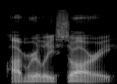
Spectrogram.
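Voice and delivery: usual speaking voice

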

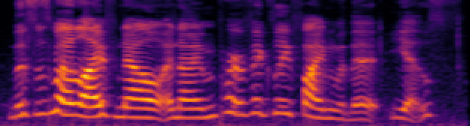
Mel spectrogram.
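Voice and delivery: usual speaking voice

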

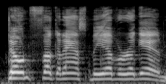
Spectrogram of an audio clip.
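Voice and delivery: hammed-up granny threat; menacing granny. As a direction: warn them off like a gun-toting granny. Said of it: "She pumps the rifle real fast".

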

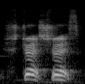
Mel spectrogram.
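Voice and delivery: ordinary delivery, nothing marked

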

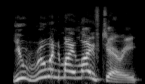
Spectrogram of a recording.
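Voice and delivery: high, loud anguished yell. A narrator's reading. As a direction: scream it at him. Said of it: "Karen yelled".

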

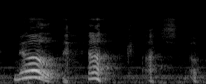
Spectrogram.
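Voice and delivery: breaking into a high, breathless laugh. Real, not acted. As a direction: giggle through the words, pitch jumping up. Laughs at own point.

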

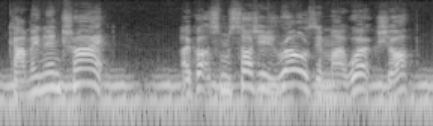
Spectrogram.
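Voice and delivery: put-on boy inviting aliens inside; friendly boy voice. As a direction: welcome them in gladly. Booster invites.

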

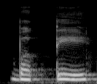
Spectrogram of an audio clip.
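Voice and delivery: usual speaking voice

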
